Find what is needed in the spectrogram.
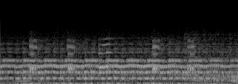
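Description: Background film music: sustained tones under a slow, slightly wavering melody line.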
